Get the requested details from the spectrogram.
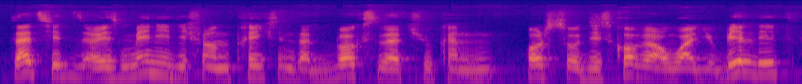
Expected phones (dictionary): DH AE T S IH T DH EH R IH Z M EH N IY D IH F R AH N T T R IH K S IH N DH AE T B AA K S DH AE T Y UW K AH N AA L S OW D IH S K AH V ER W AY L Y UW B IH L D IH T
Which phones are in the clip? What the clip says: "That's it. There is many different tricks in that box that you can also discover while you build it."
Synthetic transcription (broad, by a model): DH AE T S IH T DH EH R IH Z M EH N IY D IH F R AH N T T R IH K S IH N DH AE T B AA K S DH AE T Y UW K AH N AA L S OW D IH S K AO V ER W AY L Y UW B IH L D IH T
